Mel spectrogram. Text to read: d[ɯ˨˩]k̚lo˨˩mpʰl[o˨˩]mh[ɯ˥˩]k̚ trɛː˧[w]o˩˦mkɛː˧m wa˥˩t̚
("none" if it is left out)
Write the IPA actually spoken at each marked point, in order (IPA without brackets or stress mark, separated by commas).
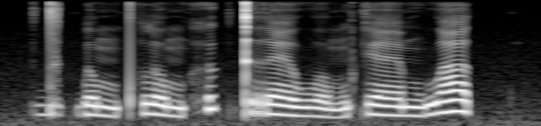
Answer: ɯ˨˩, o˨˩, ɯ˥˩, w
